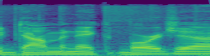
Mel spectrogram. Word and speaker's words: Dominick Borgia: In this episode, I finally get to sit down and interview Dominick Borgia.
